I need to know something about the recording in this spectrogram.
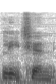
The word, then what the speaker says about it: Lichen: so my OC became Legion even though it's spelt exactly the same way as lichen that for my OC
